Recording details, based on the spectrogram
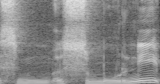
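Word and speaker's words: Σμύρνη: Izmir used to be known as Smyrna, or more exactly Smurni, because it's spelled through epsilon, that used to be U sound.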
